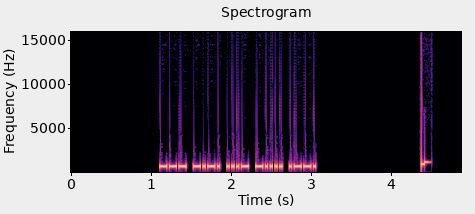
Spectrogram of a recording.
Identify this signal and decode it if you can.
Morse code, heard as a keyed tone, about 41 wpm, 700 Hz. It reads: OCV6P
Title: Code Groups - 5 Letter:Numbers - 40wpm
